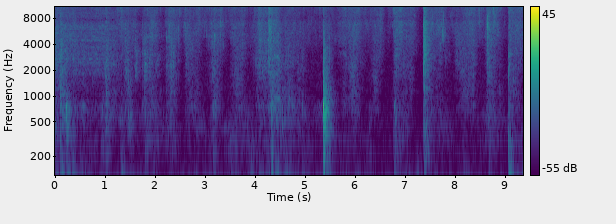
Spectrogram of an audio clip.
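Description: A spoon stirring a thick vermicelli, vegetable and béchamel mixture in a ceramic bowl: soft, irregular scrapes and knocks, with sharper knocks about five and seven seconds in.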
